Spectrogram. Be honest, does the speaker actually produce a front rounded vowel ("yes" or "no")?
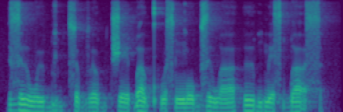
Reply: no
